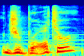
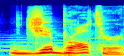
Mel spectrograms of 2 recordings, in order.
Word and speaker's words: Gibraltar: Somebody was telling me about Gibraltar. So, in British English, I'm almost fucking for sure that it's pronounced Gibraltar.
